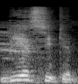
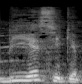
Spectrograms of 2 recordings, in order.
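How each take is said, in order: Both takes have the same delivery.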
